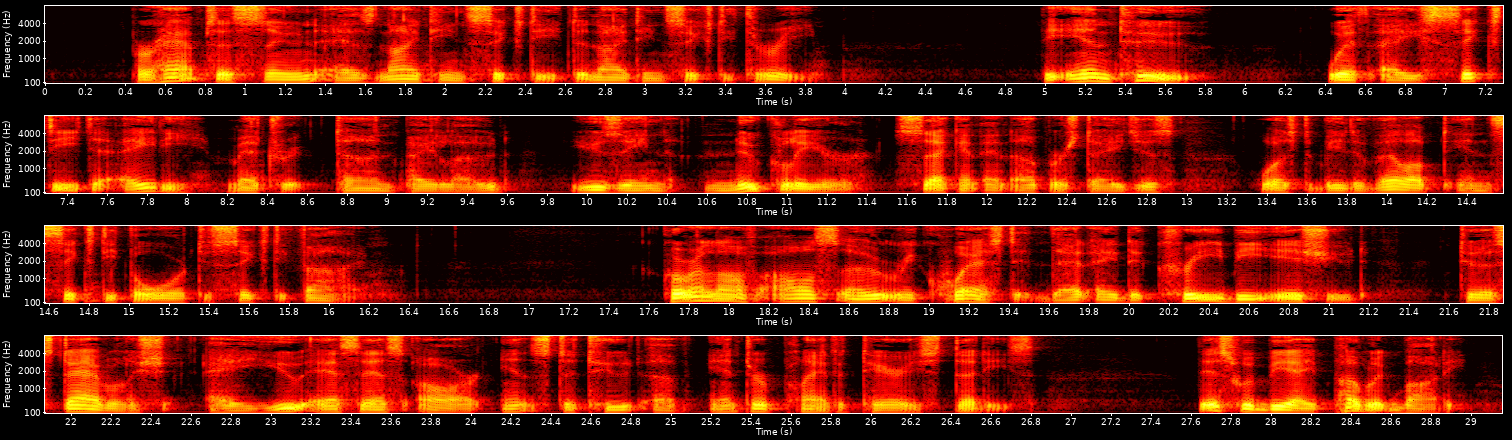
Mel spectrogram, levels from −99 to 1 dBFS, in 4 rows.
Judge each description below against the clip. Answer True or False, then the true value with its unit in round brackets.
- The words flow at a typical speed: False (110 wpm)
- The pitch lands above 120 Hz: True (135 Hz)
